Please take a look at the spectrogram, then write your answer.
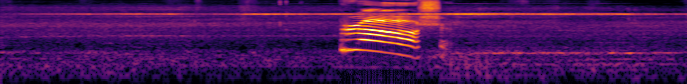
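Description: Train pulling out of Poznań Dębiec station, heard as steady ambient rumble with a loud burst of squealing wheel or brake tones partway through. Someone speaks briefly.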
